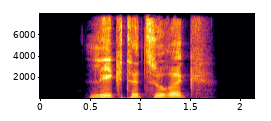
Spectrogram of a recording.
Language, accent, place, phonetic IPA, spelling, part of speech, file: German, Germany, Berlin, [ˌleːktə t͡suˈʁʏk], legte zurück, verb, De-legte zurück.ogg
- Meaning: inflection of zurücklegen: 1. first/third-person singular preterite 2. first/third-person singular subjunctive II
